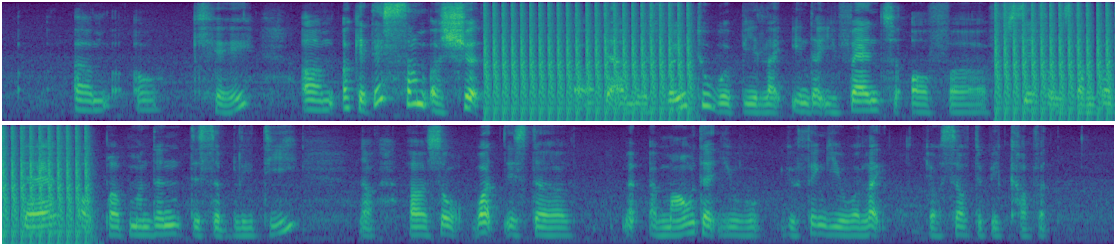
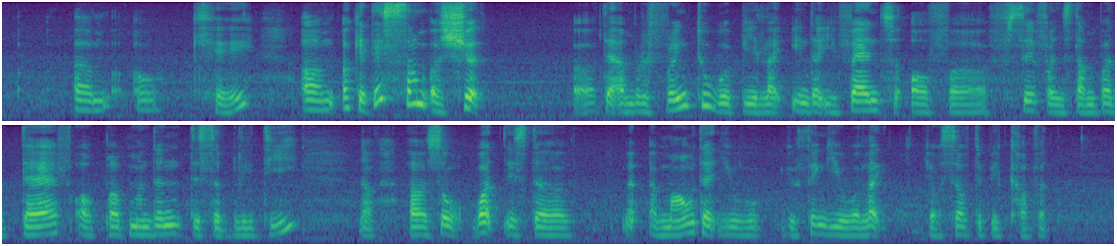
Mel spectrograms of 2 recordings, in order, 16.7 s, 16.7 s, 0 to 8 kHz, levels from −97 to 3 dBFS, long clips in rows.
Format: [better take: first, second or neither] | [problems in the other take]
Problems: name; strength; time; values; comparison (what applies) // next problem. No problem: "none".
second | background sound (Gunshot, gunfire); 2 dB above the speech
